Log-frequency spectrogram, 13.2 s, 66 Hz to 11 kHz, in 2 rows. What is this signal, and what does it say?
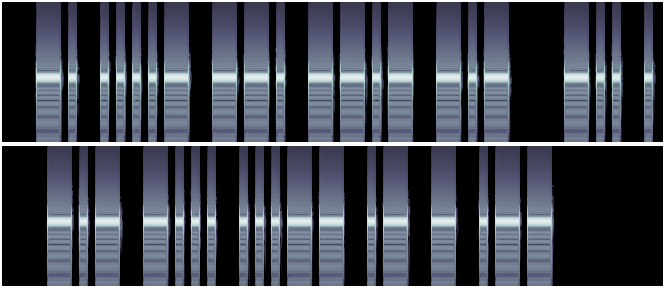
Morse code, heard as a keyed tone, about 15 wpm, 700 Hz. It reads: N4GQK DE KB3ATW
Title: USA Callsign DE Callsign 15wpm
